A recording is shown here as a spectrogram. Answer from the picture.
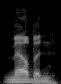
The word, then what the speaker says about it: Melbourne: When I asked him, he said it, Canberra Grammar, because it's Canberra. You don't say the syllables. Like Melbourne is Melbourne.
